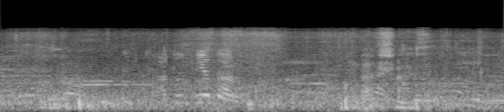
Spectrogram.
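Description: Footsteps scuff on pavement.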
